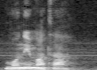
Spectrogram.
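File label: "money matter", Nigerian Pidgin, male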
